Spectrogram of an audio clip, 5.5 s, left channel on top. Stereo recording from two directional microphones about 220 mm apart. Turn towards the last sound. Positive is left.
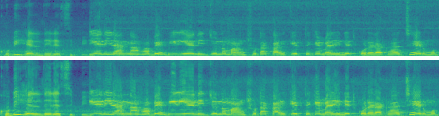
turn(degrees=0)  # may be behind; listen again after turning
